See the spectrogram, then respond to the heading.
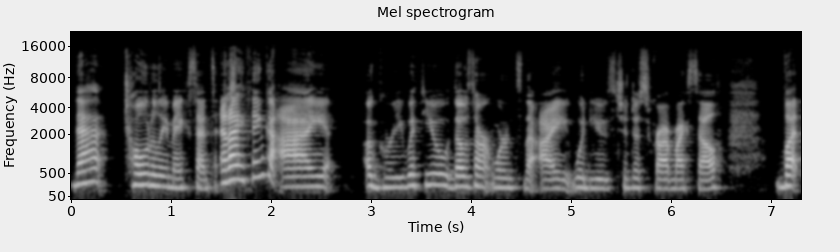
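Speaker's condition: Bilateral cleft lip and palate; congenital

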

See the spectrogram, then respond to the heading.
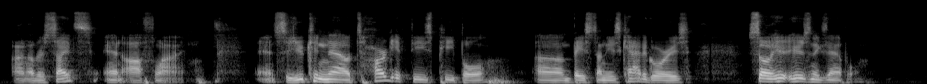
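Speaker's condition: No condition

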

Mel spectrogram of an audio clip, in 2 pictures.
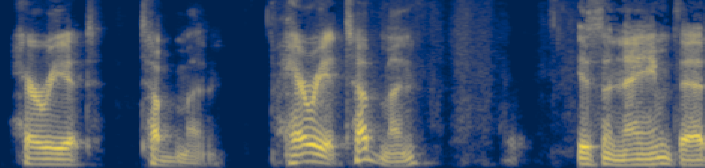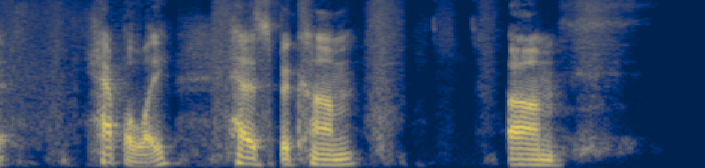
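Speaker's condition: No condition

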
